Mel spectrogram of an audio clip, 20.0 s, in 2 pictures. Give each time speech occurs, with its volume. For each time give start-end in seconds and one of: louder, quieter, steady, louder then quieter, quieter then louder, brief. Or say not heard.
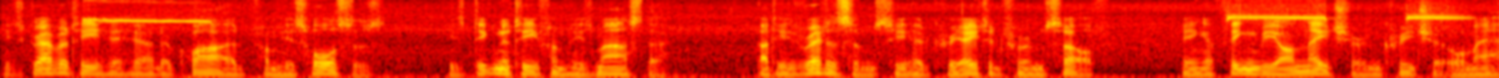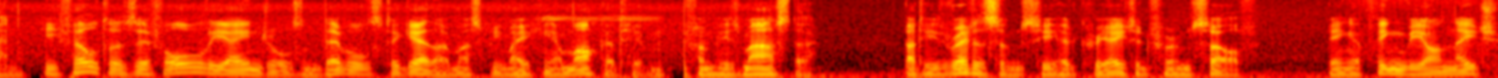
0.0-19.9 steady.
